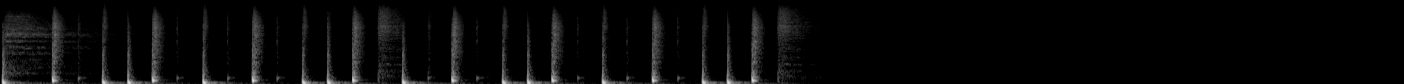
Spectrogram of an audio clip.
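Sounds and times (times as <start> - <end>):
tight drum kit: 0.0 - 8.3.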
